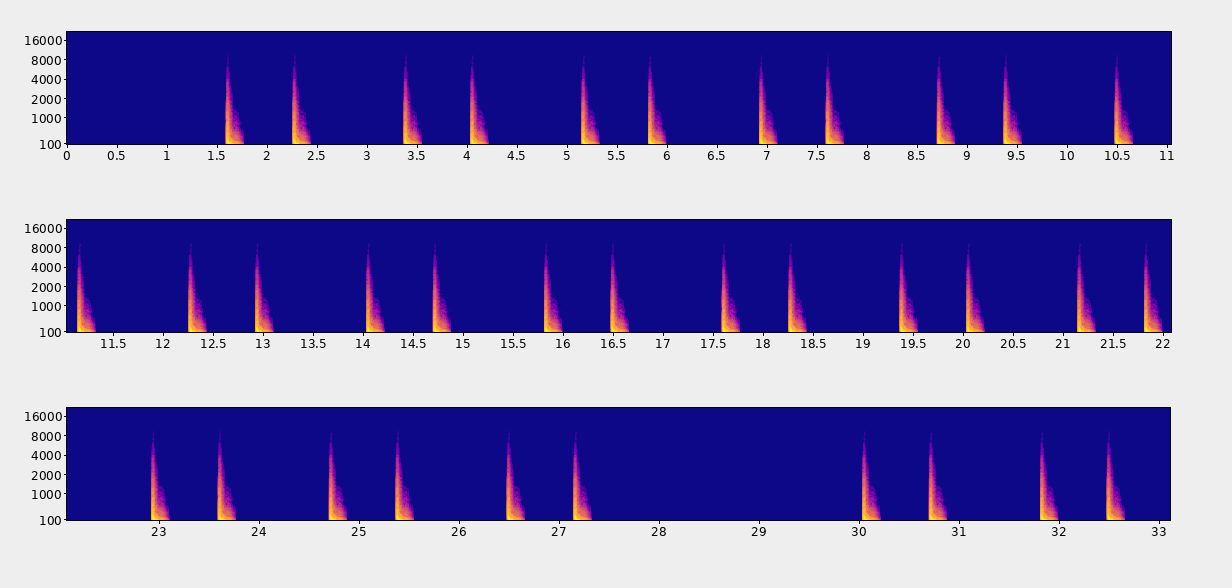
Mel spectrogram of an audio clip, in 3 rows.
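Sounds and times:
kick drum: 0:01.6 - 0:02.4, 0:03.4 - 0:04.2, 0:05.2 - 0:06.0, 0:06.9 - 0:07.8, 0:08.7 - 0:09.6, 0:10.5 - 0:11.3, 0:12.3 - 0:13.1, 0:14.0 - 0:14.9, 0:15.8 - 0:16.7, 0:17.6 - 0:18.4, 0:19.4 - 0:20.2, 0:21.2 - 0:22.0, 0:23.0 - 0:23.8, 0:24.7 - 0:25.6, 0:30.0 - 0:30.9, 0:31.8 - 0:32.7.

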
